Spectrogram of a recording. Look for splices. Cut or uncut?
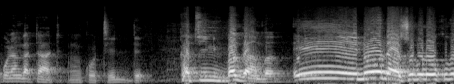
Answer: cut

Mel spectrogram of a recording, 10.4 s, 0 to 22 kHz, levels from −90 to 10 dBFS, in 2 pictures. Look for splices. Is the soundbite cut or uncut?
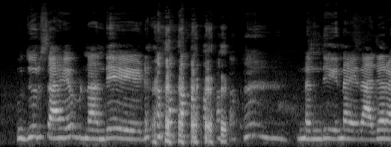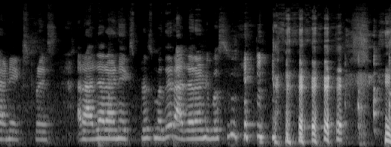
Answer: uncut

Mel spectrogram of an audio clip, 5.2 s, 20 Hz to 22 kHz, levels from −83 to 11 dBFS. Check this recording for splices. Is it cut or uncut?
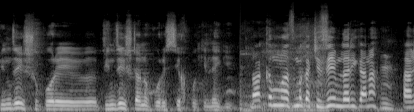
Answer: cut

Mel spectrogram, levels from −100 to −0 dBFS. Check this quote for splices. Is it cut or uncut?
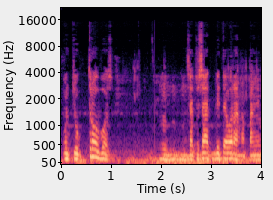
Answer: cut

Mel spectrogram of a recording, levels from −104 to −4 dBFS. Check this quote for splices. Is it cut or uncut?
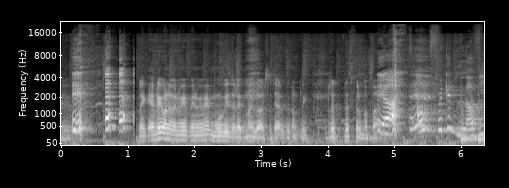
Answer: cut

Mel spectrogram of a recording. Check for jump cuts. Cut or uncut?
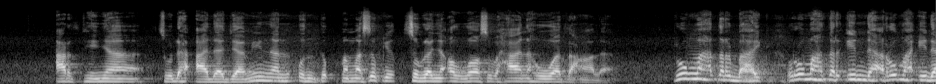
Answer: cut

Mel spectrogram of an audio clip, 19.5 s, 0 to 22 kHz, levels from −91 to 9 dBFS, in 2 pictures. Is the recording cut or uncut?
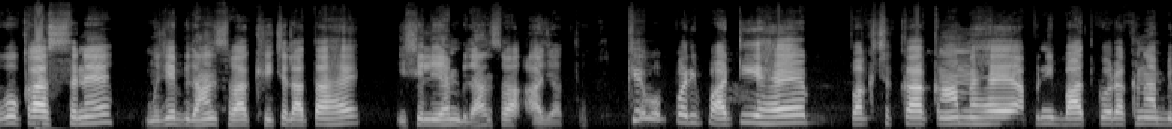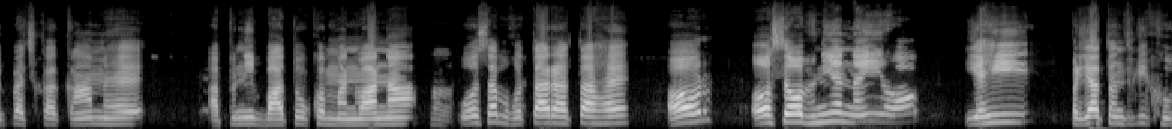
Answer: cut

